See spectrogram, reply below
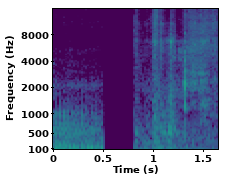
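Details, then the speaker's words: Dog asleep in the sun in its basket, snoring: low, rumbling, rattly breathing broken by a brief silence. "Bon, j'ai mon chien à côté. Hein. Vous entendez ronfler, vous avez l'habitude maintenant. Là, il dort au soleil sur son panier."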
